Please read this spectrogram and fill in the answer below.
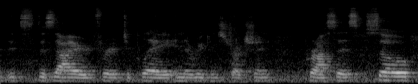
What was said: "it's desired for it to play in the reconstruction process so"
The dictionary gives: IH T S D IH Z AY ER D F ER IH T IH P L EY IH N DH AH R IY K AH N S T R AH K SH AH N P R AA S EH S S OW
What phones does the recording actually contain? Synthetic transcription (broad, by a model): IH T S D IH Z AY ER D F ER IH T IH P L EY IH N DH AH R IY K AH N S T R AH K SH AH N P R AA S EH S S OW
